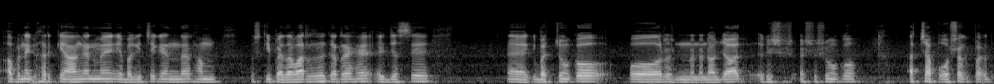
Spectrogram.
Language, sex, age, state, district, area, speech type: Hindi, male, 45-60, Rajasthan, Jaipur, urban, spontaneous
